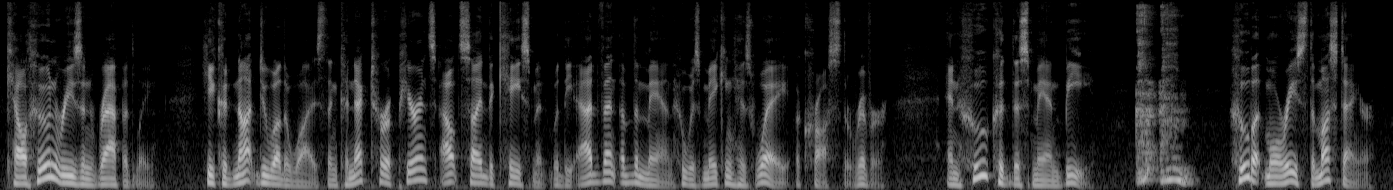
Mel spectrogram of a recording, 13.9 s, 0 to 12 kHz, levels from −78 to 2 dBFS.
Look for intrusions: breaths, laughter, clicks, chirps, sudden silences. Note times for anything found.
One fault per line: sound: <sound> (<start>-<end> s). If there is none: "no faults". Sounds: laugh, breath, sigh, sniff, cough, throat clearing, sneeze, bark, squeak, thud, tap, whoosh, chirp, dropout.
sound: throat clearing (11.3-12.0 s)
